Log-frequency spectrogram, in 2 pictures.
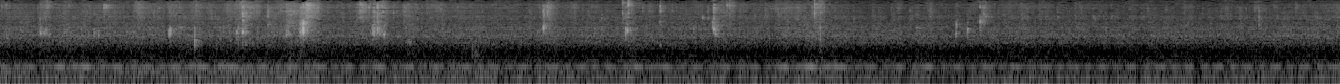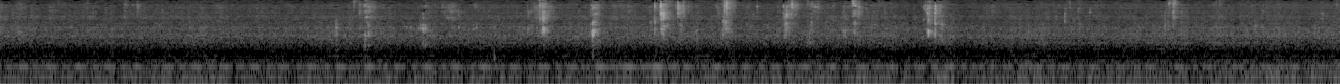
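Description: Close-up mouth sounds of a person biting and chewing ham pizza: irregular wet smacks and clicks. A steady low hum runs underneath.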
